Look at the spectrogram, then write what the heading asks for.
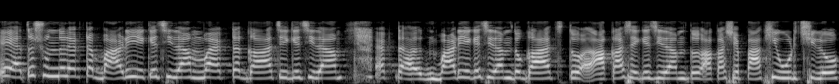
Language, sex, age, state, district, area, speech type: Bengali, female, 18-30, West Bengal, Purba Medinipur, rural, spontaneous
